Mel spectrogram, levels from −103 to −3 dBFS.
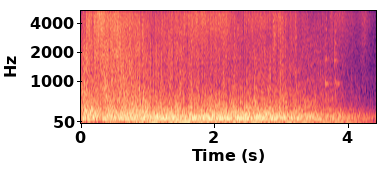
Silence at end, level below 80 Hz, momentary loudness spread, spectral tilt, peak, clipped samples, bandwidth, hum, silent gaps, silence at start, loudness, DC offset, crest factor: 0 s; -22 dBFS; 13 LU; -6.5 dB/octave; -2 dBFS; under 0.1%; 5.4 kHz; none; none; 0 s; -12 LUFS; under 0.1%; 10 dB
